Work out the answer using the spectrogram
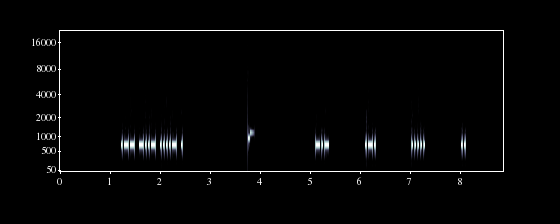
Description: Morse code, heard as a keyed tone, about 40 wpm, spaced as for 17 wpm, 700 Hz. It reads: WX4E KR5I
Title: USA Call Signs - 4 Characters - 8x Character Spacing - 40wpm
